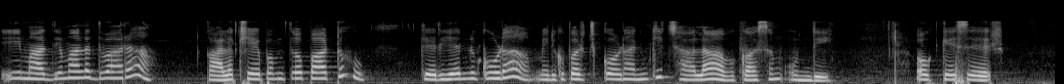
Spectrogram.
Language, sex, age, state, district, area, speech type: Telugu, female, 18-30, Andhra Pradesh, Vizianagaram, rural, spontaneous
